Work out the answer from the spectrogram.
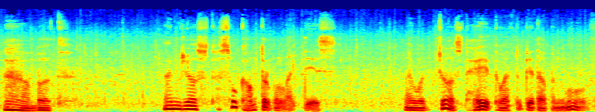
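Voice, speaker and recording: A man voicing a gentle, bashful orc blacksmith who speaks hesitantly and affectionately in an intimate romance audio roleplay. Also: low voice, animated, vocal fry, background noise, full character voice. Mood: cozy, tender. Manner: soft-hearted, hesitant, with pauses and hedging.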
